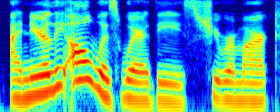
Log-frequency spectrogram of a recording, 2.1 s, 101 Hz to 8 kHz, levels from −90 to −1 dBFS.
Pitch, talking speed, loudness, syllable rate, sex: 195 Hz, 200 wpm, -16 LUFS, 6.2 syllables/s, female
